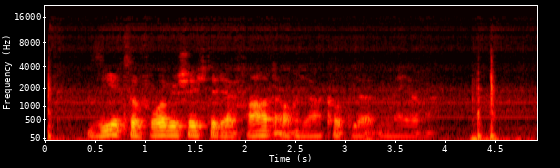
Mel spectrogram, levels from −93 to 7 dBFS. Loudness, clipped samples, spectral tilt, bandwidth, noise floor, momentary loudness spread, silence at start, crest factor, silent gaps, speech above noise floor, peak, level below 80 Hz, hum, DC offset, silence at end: -38 LUFS; under 0.1%; -7.5 dB/octave; 16.5 kHz; -62 dBFS; 20 LU; 0 s; 18 dB; none; 26 dB; -20 dBFS; -58 dBFS; none; under 0.1%; 0.15 s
